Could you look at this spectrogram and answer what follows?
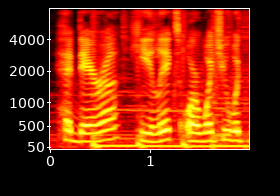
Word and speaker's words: Hedera helix: This is a Hydra Helix. I haven't said that in a while. Say it with me, plant foldies. 1, 2, 3. Hydra Helix. Or the correct way to say it is Hedera Helix, or what you would call the English ivy.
